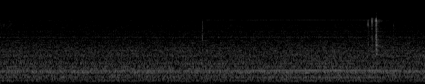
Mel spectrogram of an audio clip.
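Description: Steady low hiss and faint hum of a quiet room with a computer running, broken near the end by one sharp computer mouse click, with a fainter click about two seconds in.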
